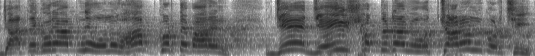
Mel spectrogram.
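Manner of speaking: impassioned sermon, slow stretched key words; forceful preaching. Real, not acted. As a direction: press the point with mounting insistence.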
